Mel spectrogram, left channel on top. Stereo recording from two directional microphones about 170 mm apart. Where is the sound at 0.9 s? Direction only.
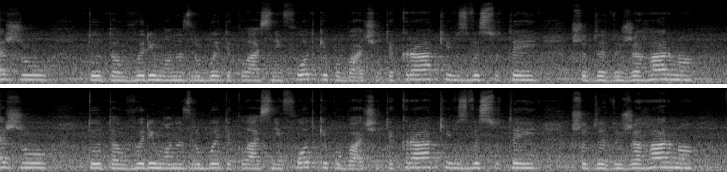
20° right (ahead or behind).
